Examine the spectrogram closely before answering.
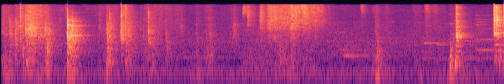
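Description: Knocks, clicks and rustling of things being handled at a kitchen counter. The loudest knock comes just under a second in, with two more near the end.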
